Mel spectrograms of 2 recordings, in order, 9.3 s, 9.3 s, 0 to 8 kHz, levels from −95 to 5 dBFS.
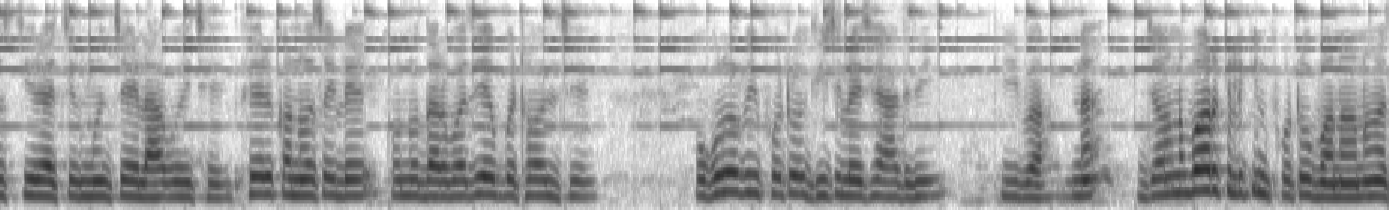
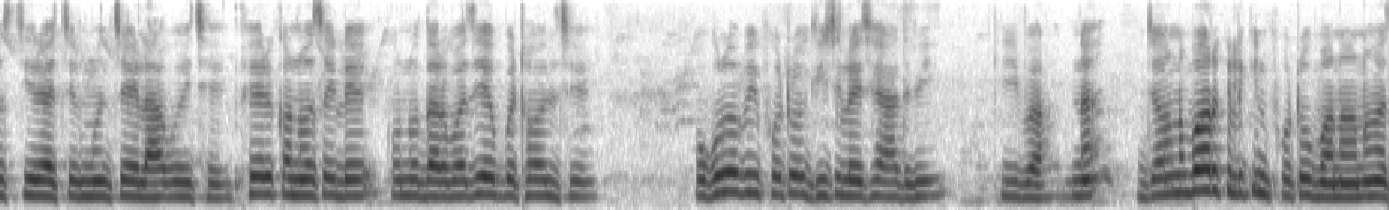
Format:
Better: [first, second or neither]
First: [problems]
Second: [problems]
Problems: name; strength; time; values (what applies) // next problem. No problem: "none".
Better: second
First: background sound (Bell); 16 dB below the speech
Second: none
